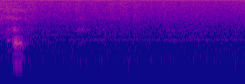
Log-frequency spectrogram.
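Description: A young baby's single short coo just after the start, then near silence.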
